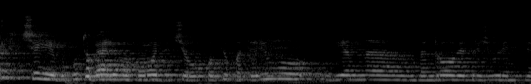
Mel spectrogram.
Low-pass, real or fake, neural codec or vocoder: 14.4 kHz; real; none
